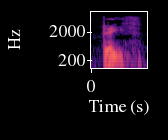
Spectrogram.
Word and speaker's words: Death: there's a driver whose name actually is pronounced Deeth, but spelt Death, and we joked and said, whatever you do, don't go on that Hastings.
